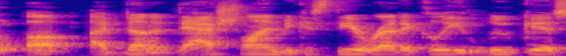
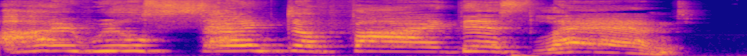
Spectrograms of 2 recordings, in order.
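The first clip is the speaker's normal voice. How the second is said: very high, slow, drawn-out scream; 3 dB louder than usual. Voicing an enraged angel who swings a mace: screaming in character. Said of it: "flaming eyes and screams".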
